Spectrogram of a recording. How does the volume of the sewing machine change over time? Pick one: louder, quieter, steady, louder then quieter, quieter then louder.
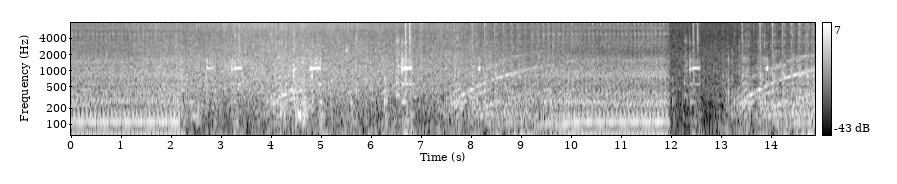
steady.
